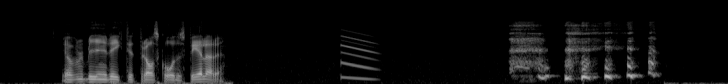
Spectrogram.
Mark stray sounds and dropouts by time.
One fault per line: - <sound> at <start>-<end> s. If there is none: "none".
- chirp at 3.4-3.8 s
- laugh at 5.1-6.6 s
